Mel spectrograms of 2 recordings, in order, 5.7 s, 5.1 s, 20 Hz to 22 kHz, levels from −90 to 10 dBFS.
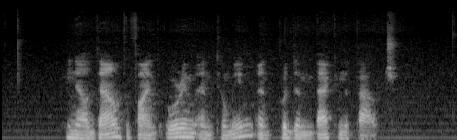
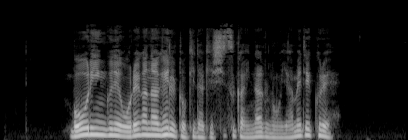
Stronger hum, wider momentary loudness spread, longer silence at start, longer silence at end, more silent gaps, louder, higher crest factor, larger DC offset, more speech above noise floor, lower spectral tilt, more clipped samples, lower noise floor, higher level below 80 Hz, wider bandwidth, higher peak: neither; second, 9 LU vs 12 LU; about the same, 0.85 s vs 0.9 s; second, 0.8 s vs 0.95 s; neither; second, -23 LUFS vs -19 LUFS; about the same, 18 dB vs 16 dB; neither; second, 35 dB vs 55 dB; about the same, -7.5 dB/octave vs -8 dB/octave; neither; second, -57 dBFS vs -73 dBFS; first, -46 dBFS vs -58 dBFS; first, 12 kHz vs 9.2 kHz; about the same, -4 dBFS vs -4 dBFS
